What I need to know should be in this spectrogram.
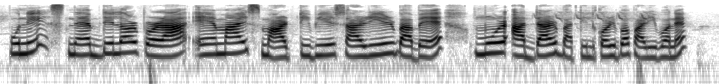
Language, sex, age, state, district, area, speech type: Assamese, female, 18-30, Assam, Golaghat, urban, read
